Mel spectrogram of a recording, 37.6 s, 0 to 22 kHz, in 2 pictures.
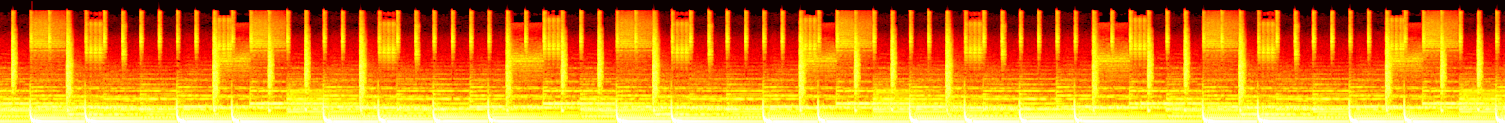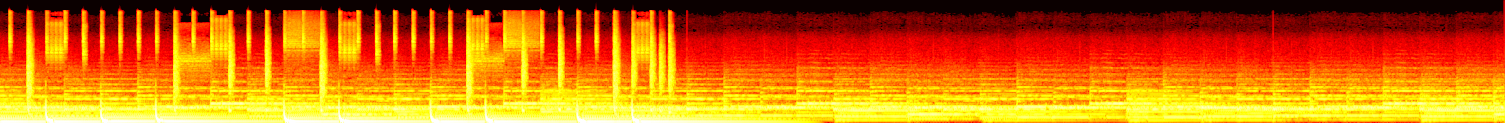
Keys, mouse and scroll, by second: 0.2 click, 5.3 click, 9.0 click, 11.0 click, 16.2 a, 16.5 click, 18.0 right click, 20.3 click, 23.8 a, 24.0 click, 29.2 click, 30.6 i, 31.2 click, 31.7 a, 32.0 click, 34.3 i, 35.0 click, 35.4 a, 35.5 click, 37.2 i.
